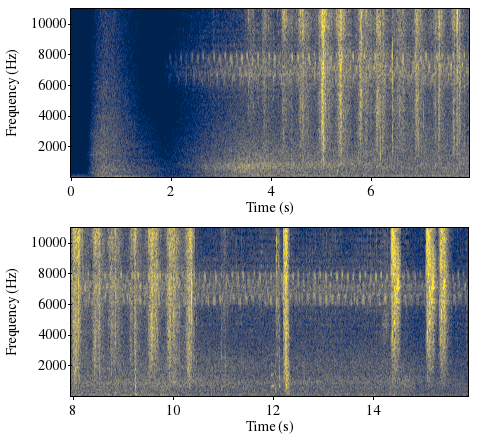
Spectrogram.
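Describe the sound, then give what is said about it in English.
Footsteps of a man walking away at a steady pace over a rough, gritty surface after he drops a gun on the ground, with a brief swooshing rush at the start and occasional sharp clicks; no one speaks. “Sean drops the gun on the ground and leaves.”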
